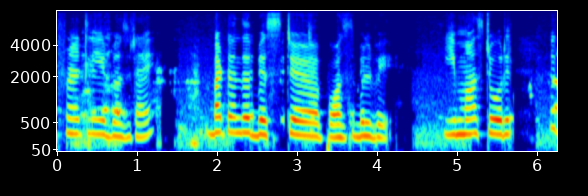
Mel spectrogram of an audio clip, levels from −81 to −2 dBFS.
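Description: From 0.0 to 1.52 s, 2.25 to 4.49 s and 5.21 to 5.99 s the speech is suppressed in double talk, likely because an echo canceller mistook this side's speech, overlapping far-end sound, for echo. The voice dips by up to about 40 dB or drops out in pieces. The waveform shows collapsed envelopes, and the spectrogram shows gapped, thinned bands.

Inside these stretches, echo leak appears at 2.42 to 2.47 s, 2.79 to 3.19 s, 3.65 to 3.7 s and 5.66 to 5.73 s. It is a copy of the voice trailing by 256 ms, at about -10, -15, -25 and -15 dB, likely residual loudspeaker pickup. On the spectrogram it shows as faint, shifted duplicates of the harmonic patterns.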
